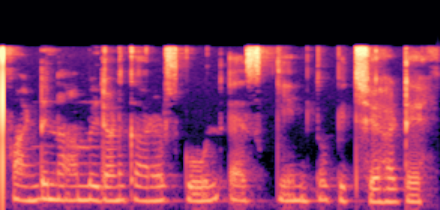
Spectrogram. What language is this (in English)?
Punjabi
